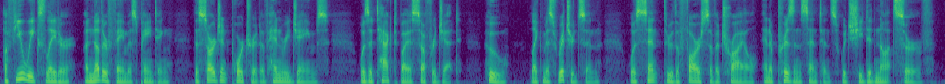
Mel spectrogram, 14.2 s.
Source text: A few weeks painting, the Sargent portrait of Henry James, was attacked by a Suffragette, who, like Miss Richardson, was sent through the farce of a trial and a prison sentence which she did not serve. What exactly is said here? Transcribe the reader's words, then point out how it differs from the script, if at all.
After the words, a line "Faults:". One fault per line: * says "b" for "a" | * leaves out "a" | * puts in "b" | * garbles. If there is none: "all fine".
A few weeks later another famous painting, the Sargent portrait of Henry James, was attacked by a Suffragette, who, like Miss Richardson, was sent through the farce of a trial and a prison sentence which she did not serve.
Faults:
* puts in "later another famous"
